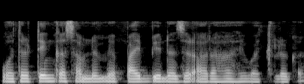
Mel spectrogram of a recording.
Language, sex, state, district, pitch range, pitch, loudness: Hindi, male, Arunachal Pradesh, Longding, 125-135 Hz, 130 Hz, -16 LUFS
